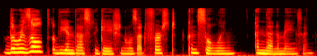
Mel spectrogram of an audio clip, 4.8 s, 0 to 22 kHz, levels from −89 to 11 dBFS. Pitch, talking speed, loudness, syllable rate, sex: 220 Hz, 150 wpm, -21 LUFS, 5.0 syllables/s, female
